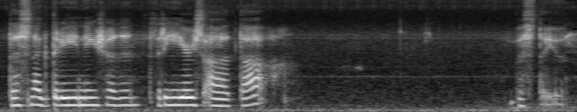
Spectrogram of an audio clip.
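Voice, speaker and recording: A woman's voice: mid-range voice, fairly bright tone. A young woman telling stories on a casual livestream, laughing often and acting out quoted lines in a raised voice. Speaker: idol group member on a livestream.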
